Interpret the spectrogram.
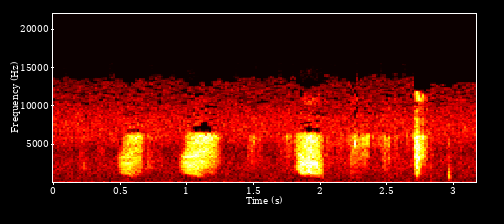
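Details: Bowerbirds singing while nesting in a back yard: four harsh, hissy bursts spaced unevenly over three seconds, with a thin high click near the end against steady low background rumble.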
